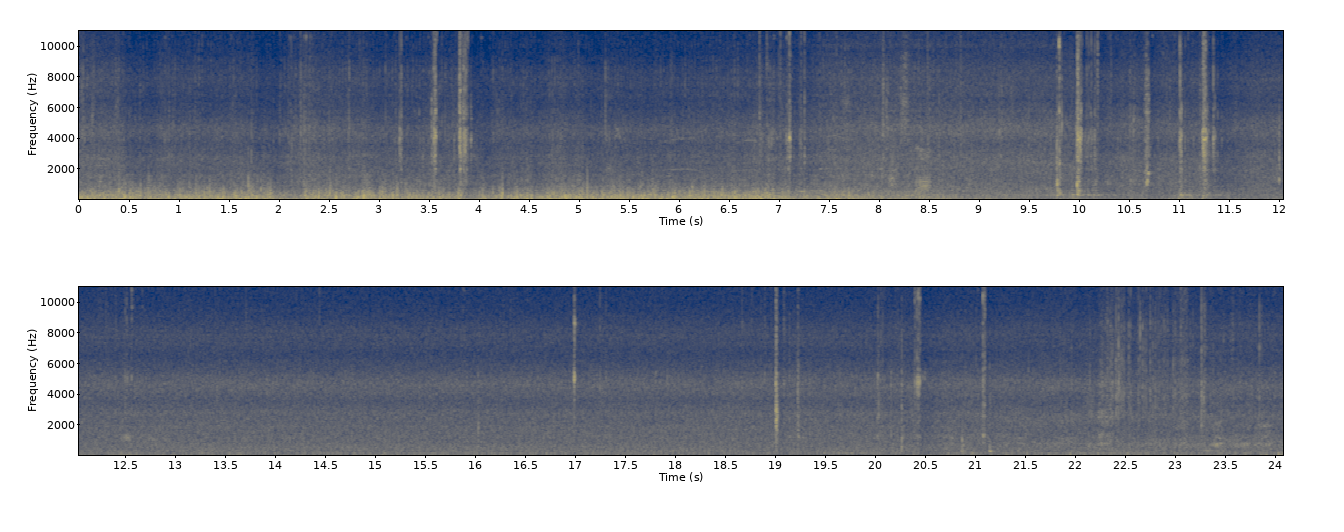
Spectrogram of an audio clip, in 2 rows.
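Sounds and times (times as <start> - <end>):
wind and tyre noise: 0.0 - 24.0
metallic clicks and rattles: 9.7 - 11.6.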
